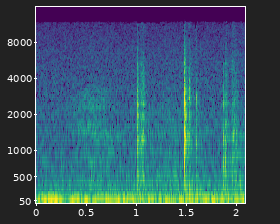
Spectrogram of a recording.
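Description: A plastic cap clicks onto a jug.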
